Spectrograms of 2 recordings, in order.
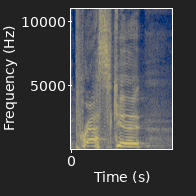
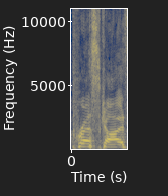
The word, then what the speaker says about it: Prescott: And Prescott, it's not Prescott, it's Prescott, and it rhymes with brisket.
